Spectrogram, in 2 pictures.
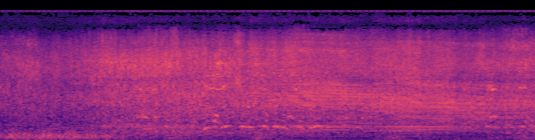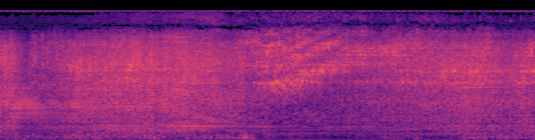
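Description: Go-kart engines buzz and whine as karts race past, rising and falling in pitch.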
